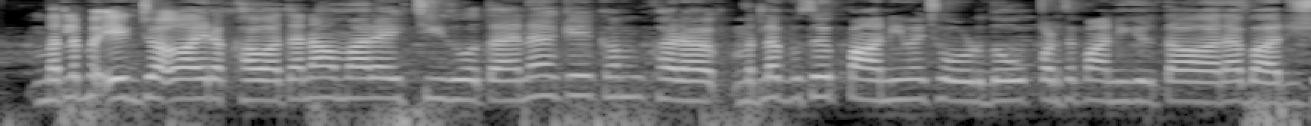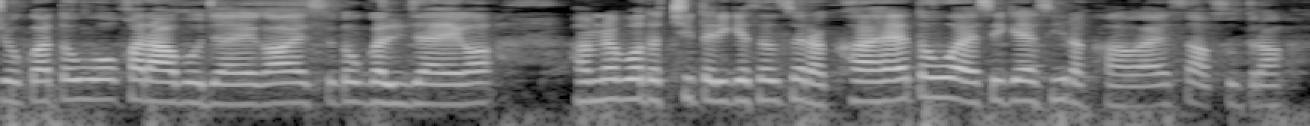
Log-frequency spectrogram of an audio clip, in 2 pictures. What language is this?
Urdu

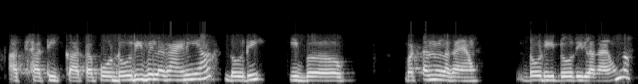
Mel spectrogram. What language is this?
Sindhi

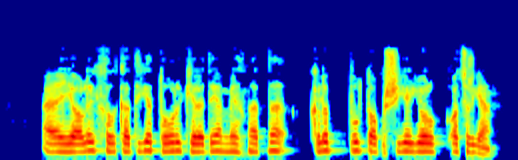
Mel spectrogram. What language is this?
Uzbek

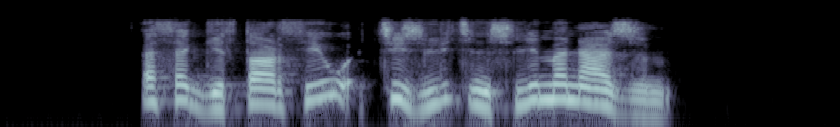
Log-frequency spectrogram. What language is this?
Kabyle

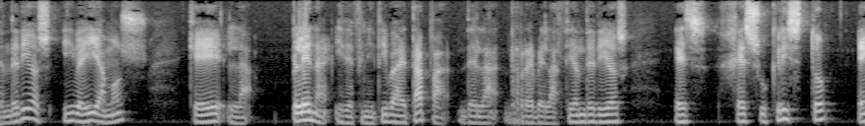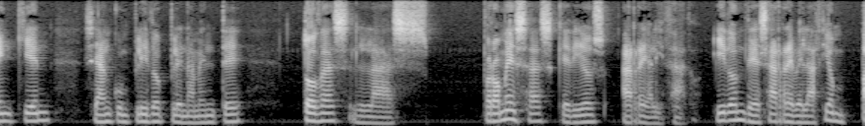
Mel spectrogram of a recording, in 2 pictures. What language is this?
Spanish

